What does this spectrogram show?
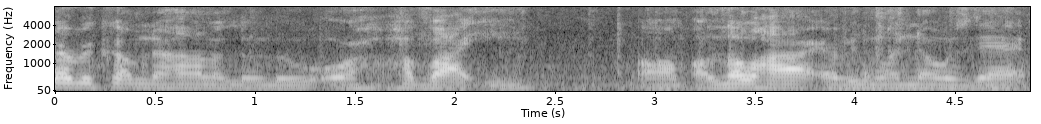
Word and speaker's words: Hawaii: of the alphabet the the W in Hawaii is not really a w it's two v's connecting together and they pronounce the pronunciation fori is actually Havi um America started calling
